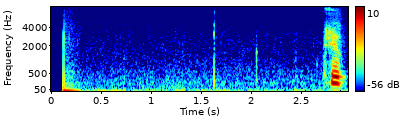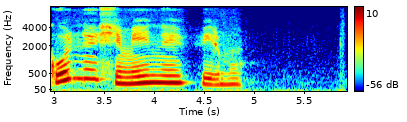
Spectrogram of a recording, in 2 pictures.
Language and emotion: Russian, neutral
